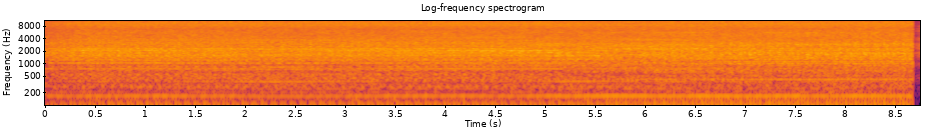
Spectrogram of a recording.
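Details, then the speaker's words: Toyota 5.7L V8 on 0W-20 oil, before a change to 5W-30: steady, even idle with a light, fast tick over the low rumble; owner calls it noisy, ticky and loud, hoping the 5W-30 settles it down. "Sounds pretty noisy to me. Also, I feel like the engines are running loud."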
